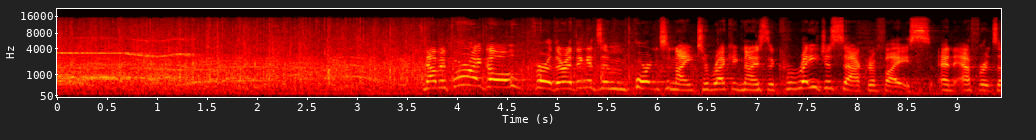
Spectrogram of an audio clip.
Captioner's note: cheering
